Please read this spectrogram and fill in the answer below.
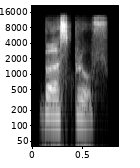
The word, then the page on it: Burstproof: Indian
